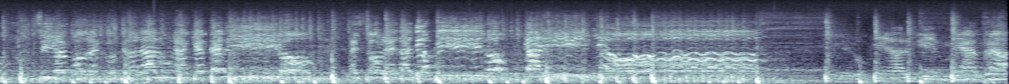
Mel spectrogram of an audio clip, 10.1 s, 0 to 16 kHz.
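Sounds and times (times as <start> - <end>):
group singing: 0.0 - 10.0
guitar accompaniment: 0.0 - 10.0
steady drum beat: 0.0 - 10.0.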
